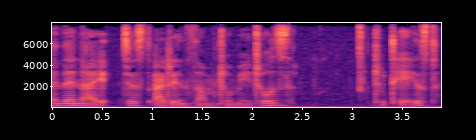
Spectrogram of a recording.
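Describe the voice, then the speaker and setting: A woman with a Kenyan accent speaks at a fairly slow pace. Her voice is fairly low and somewhat breathy. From Kenya, Kikuyu region. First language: Kikuyu or Swahili. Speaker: student vlogger. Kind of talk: cooking vlog narration. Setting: village in Kenya. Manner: casual, conversational.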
